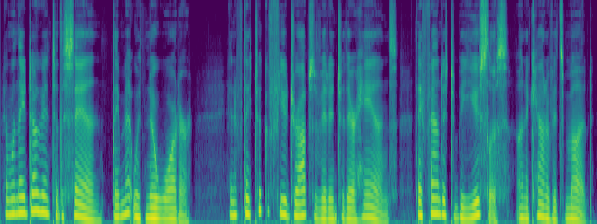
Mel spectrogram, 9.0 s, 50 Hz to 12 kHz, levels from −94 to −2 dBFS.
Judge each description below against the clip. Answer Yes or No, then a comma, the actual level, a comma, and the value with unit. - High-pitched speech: No, medium, 170 Hz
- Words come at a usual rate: No, fast, 235 wpm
